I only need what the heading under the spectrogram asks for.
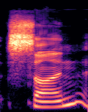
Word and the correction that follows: San: who's the princess. – Yes. – San. Thank you.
